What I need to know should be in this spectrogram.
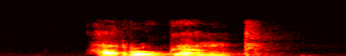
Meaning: arrogant
- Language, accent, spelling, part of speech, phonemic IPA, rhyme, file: German, Austria, arrogant, adjective, /aʁoˈɡant/, -ant, De-at-arrogant.ogg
